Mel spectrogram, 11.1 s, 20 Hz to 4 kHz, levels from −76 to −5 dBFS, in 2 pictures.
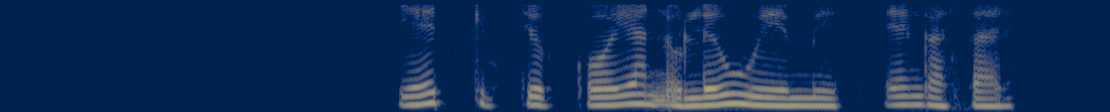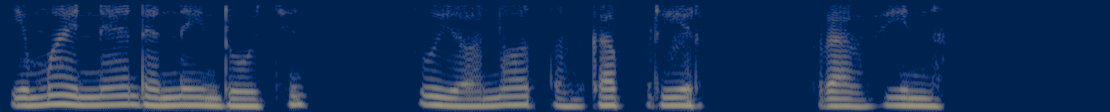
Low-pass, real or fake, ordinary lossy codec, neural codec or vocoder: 3.6 kHz; real; none; none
